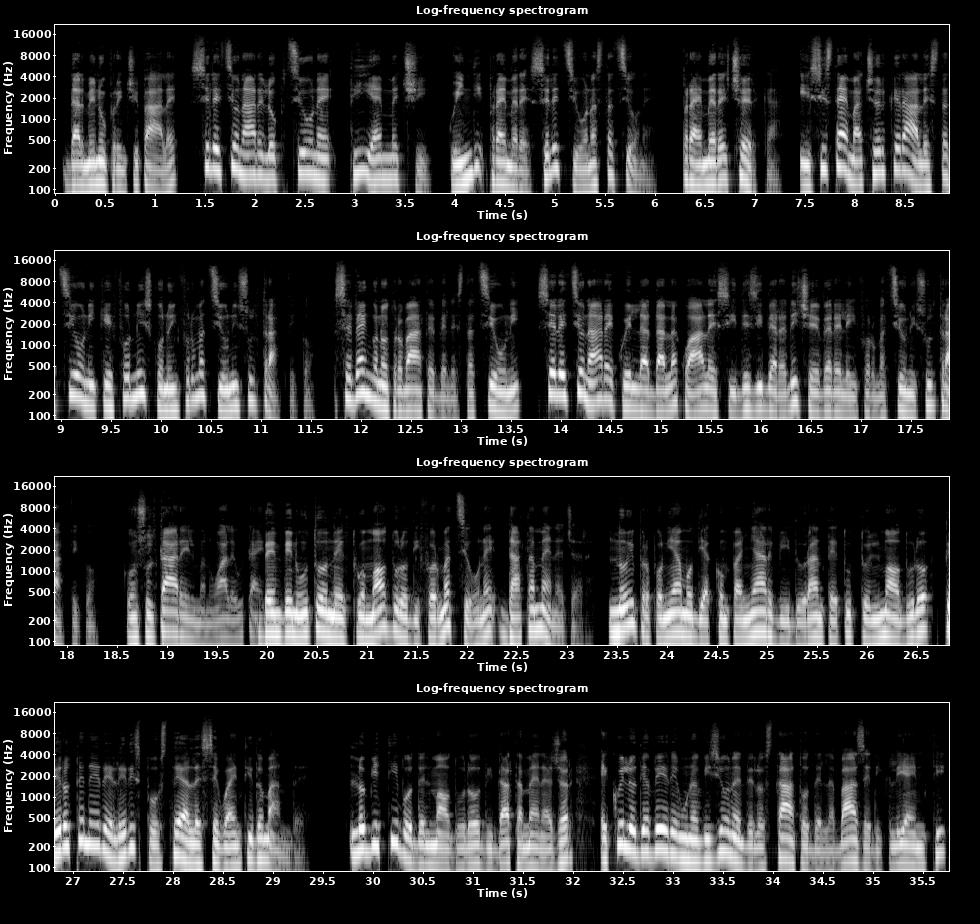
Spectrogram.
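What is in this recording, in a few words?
italian male e learning showreel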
